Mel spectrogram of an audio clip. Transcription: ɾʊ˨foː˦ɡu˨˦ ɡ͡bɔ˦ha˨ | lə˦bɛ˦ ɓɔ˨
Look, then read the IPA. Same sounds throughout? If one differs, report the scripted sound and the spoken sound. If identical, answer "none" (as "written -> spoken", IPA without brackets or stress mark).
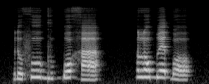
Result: ə˦ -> ɔ˦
